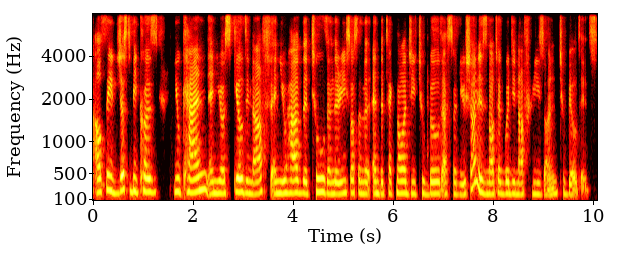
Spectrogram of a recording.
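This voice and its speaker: Woman panelist on a video call, dry close sound, mid-pitched, measured and thoughtful. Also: dry recording. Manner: measured, thoughtful, with fillers and restarts. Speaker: panelist, machine learning fellow. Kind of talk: casual panel discussion.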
